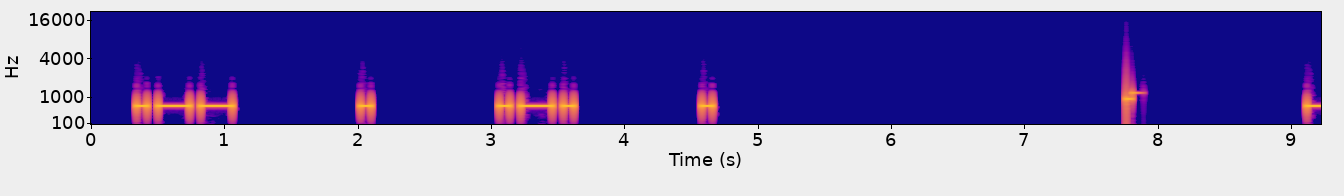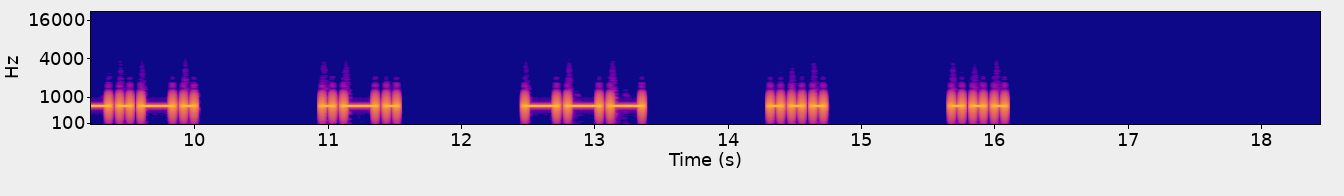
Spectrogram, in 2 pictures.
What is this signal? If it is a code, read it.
Morse code, heard as a keyed tone, about 15 wpm, spaced as for 7 wpm, 700 Hz. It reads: WERE CROSS
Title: 4x Character Spacing - Top 300 Words - 15wpm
